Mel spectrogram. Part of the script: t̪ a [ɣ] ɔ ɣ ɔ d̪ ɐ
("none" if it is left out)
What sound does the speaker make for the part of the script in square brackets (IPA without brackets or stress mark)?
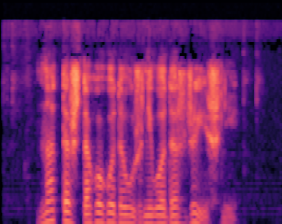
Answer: ɣ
